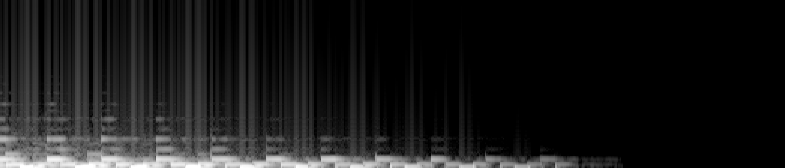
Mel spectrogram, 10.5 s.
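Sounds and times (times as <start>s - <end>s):
wet arpeggiated bass: 0.0s - 7.6s.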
